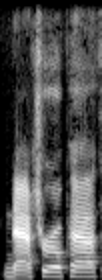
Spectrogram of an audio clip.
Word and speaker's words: naturopath: You know, like your holistic doctors, your functional doctors, you always see naturopath? Is that how you say it, Michelle? – Yes, it is.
